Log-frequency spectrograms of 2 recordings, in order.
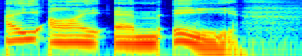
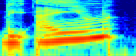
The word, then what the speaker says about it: AIME: Audi is at the event to showcase their new concept, which is AIME. Do I pronounce it AIME? AIME or AIME? AI, Artificial Intelligence, ME. As in, for me, standing out at a futuristic shape and style.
